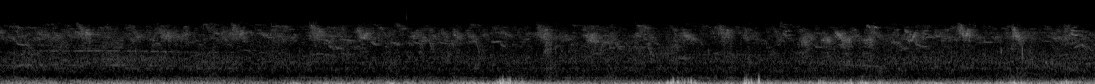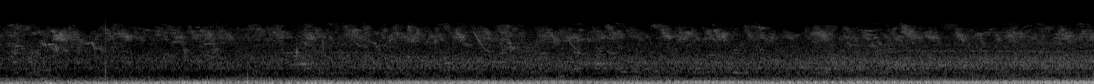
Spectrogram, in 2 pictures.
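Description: Many small birds chirping over a steady low rumble, with a few dull thumps about five to seven and a half seconds in.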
